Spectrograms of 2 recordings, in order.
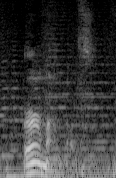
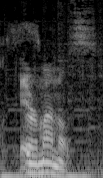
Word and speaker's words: Hermanos: You do not pronounce the H in Spanish. Hermanos, right? Anyway. – Yeah. – Hermanos.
